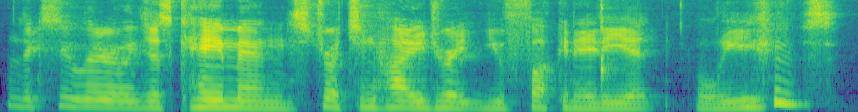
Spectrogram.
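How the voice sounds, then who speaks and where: During a casual livestream, a streamer in his late twenties murmurs phrases aloud while typing up a tabletop campaign, then slips into chatty banter with friends, swearing freely. He speaks at a moderate pace in a voice that sits high.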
